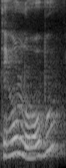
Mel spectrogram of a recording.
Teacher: Você tem o lobo, que é o animal, daí você vai falar com o O fechado, mas quando você está se referindo à parte do crânio, você fala lobo, tá?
